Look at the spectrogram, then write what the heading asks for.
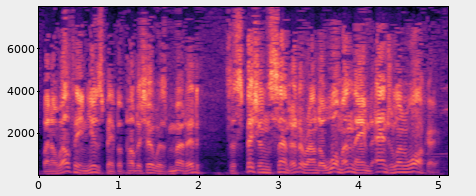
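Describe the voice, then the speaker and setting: A man's voice: mid-range voice, lively intonation, fast talker, bright, forceful tone, slight background noise. An actor, a man, playing a hard-boiled private detective who narrates his case in a clipped, dramatic old-radio style. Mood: brisk, sardonic. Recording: dull old-time radio recording.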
